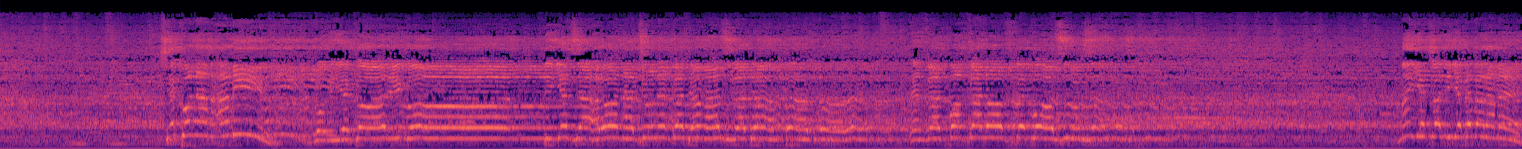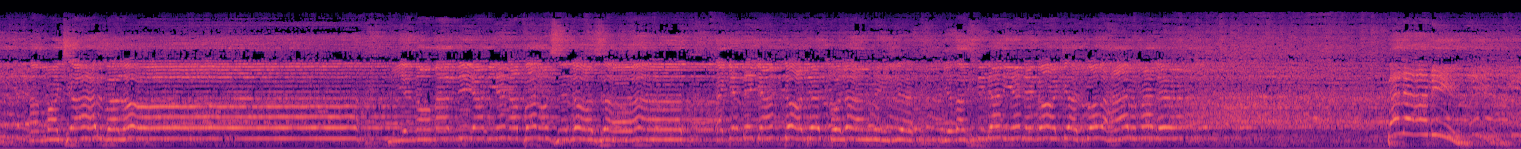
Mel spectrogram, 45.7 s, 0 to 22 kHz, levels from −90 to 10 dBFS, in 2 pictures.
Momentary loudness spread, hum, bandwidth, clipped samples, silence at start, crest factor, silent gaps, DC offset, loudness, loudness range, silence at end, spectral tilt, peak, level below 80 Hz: 7 LU; none; 16 kHz; under 0.1%; 0 s; 16 dB; none; 0.1%; -20 LUFS; 3 LU; 0 s; -0.5 dB/octave; -6 dBFS; -68 dBFS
